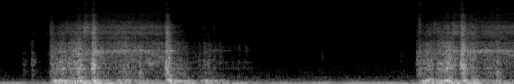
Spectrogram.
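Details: Older Intimidator diesel UTV in park with a touch of throttle, cold: two long bursts of labored cranking with a pause, won't catch; owner blames worn starter bendix and suspects faulty glow plugs; larger battery fitted.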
